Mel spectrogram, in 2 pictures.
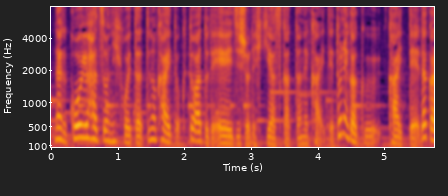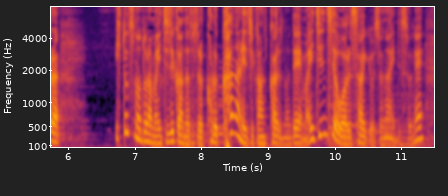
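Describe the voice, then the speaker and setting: A woman's voice: low voice, very animated, very fast, dark tone, faint music behind. A middle-aged woman, a life coach, talking casually as a podcast guest, with many fillers and restarts. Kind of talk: casual interview talk.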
